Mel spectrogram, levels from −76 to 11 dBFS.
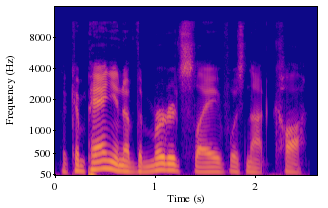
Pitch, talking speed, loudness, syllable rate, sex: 110 Hz, 205 wpm, -17 LUFS, 5.8 syllables/s, male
